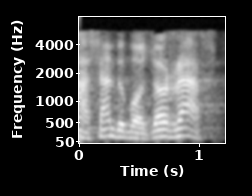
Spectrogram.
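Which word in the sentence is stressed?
رفت. The stress falls on رفت. There is no doubt that he went. "یعنی تردید نکنید"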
